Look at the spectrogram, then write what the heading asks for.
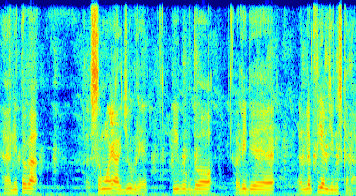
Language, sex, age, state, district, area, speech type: Santali, male, 60+, Jharkhand, East Singhbhum, rural, spontaneous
